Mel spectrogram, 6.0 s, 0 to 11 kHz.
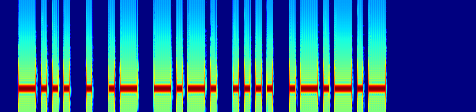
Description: Morse code, heard as a keyed tone, about 17 wpm, 700 Hz. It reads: BEACH.
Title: Sentences from Top 1500 Words 17wpm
